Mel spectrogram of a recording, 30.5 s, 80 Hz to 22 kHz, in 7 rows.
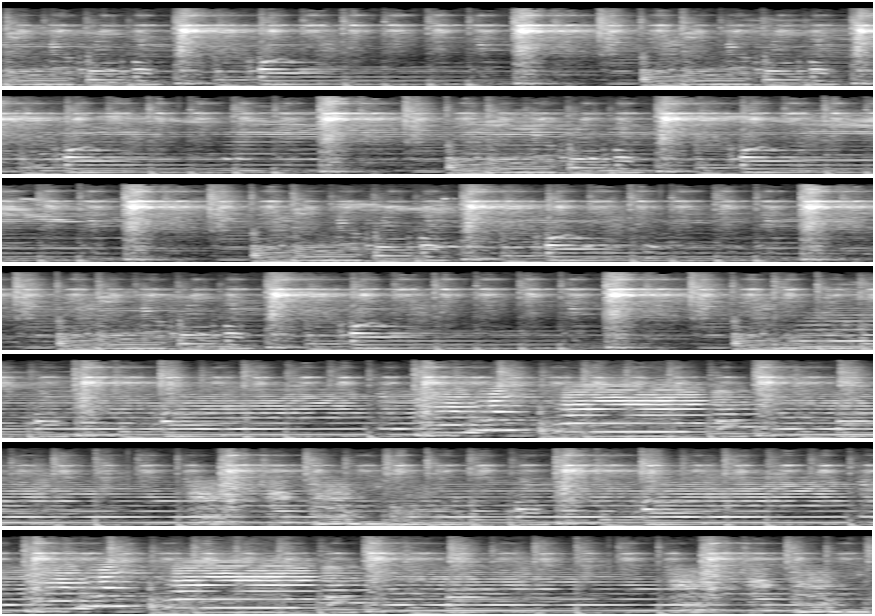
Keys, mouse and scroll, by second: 0.9-2.0 drag, 2.4 click, 2.9 click, 3.5-3.9 drag, 4.3-5.6 drag, 6.6 click, 10.1 click, 10.5 click, 11.7 middle click, 12.2-12.8 middle drag, 13.2 drag, 13.7 middle click, 15.1-15.9 ctrl+KP_Add, 16.7-17.6 middle drag, 17.9 KP_3, 19.9 click, 20.1 click, 21.2 r, 24.0 click, 24.2 middle click, 24.4 click, 25.5 click, 25.9 shift+click, 26.3 g, 26.4 z, 27.0 click, 27.1 click, 27.6 g, 27.7 y, 28.8 click, 29.0 click, 29.2 click, 29.4 click, 29.9 click.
